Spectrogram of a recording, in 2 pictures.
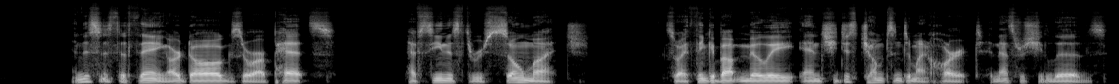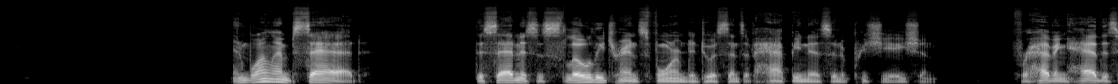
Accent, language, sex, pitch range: American, English, male, 75-95 Hz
